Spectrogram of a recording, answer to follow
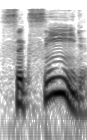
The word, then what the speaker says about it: succeed: Succeed 这个字就是成功，它是动词，要小心它的发音。Succeed 前面 C 是 K，后面 C 是 S。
